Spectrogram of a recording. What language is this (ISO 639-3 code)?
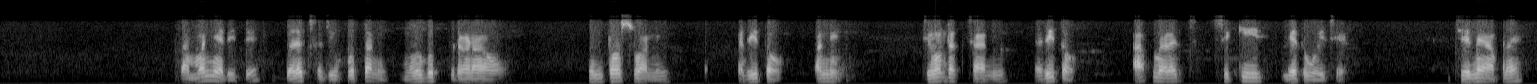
guj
